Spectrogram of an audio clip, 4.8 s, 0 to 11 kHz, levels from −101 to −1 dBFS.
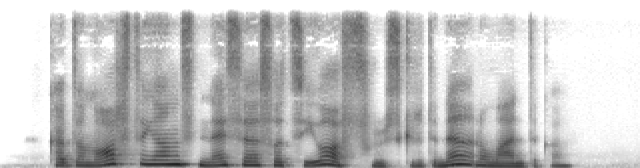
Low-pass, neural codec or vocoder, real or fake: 9.9 kHz; codec, 24 kHz, 0.9 kbps, WavTokenizer, large speech release; fake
